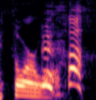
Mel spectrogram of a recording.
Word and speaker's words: Thorwald: The choice of Raymond Burr for Lars Torvald. – Thanks for treating us all to the proper Nordic pronunciation. I mean, even in the movie, they say Thorwald.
